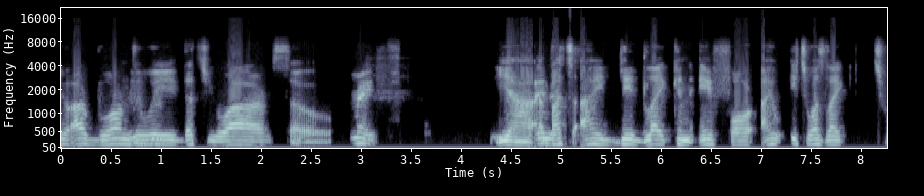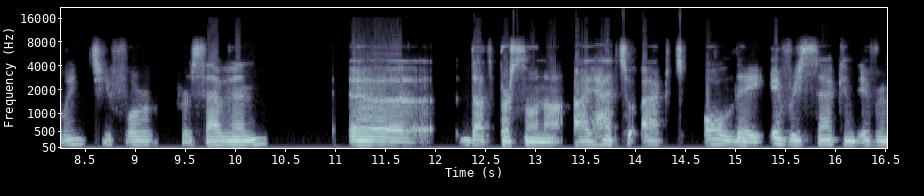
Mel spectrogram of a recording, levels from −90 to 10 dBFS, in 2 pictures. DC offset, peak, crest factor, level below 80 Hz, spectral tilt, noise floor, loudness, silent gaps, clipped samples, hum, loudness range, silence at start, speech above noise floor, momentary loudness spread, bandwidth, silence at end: 0.5%; -2 dBFS; 16 dB; -50 dBFS; -4.5 dB/octave; -73 dBFS; -16 LUFS; none; under 0.1%; none; 3 LU; 0 s; 57 dB; 8 LU; 9.8 kHz; 0 s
